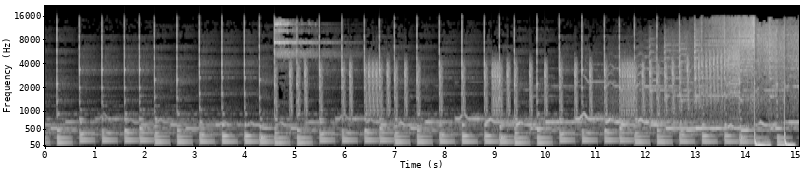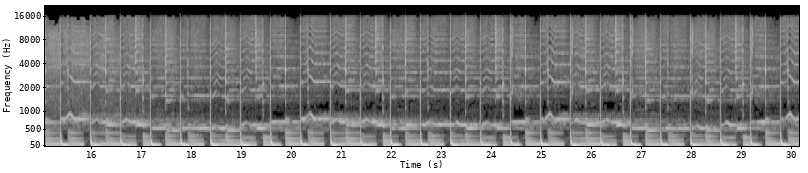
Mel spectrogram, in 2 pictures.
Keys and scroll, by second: 2.3-3.4 typing, 4.5 typing, 8.0-9.0 typing, 11.2 typing, 14.3-15.1 typing, 16.9 typing, 18.5 typing, 21.9-25.4 typing, 26.9-27.3 typing.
